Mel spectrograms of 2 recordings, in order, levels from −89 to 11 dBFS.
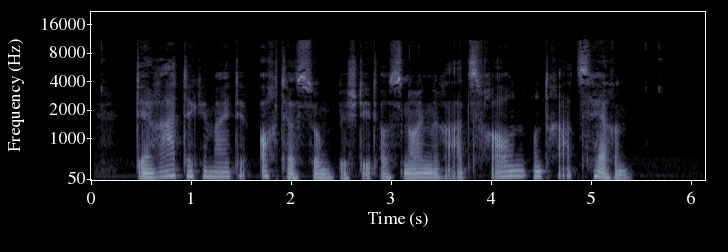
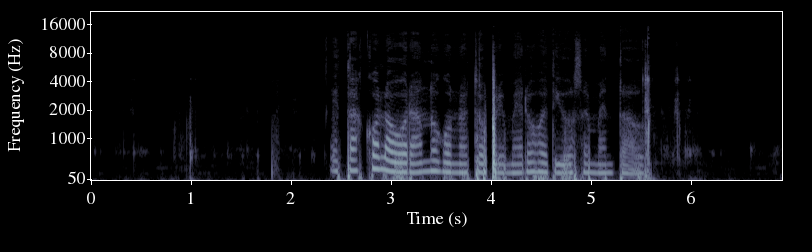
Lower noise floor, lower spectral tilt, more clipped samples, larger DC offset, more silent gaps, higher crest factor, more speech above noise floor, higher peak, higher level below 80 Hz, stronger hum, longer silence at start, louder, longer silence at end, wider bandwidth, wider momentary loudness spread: second, -70 dBFS vs -74 dBFS; second, -5.5 dB/octave vs -7 dB/octave; neither; neither; neither; about the same, 22 dB vs 26 dB; second, 35 dB vs 43 dB; second, -14 dBFS vs -6 dBFS; second, -50 dBFS vs -44 dBFS; neither; second, 0.45 s vs 1 s; second, -36 LUFS vs -32 LUFS; second, 0.75 s vs 1.25 s; second, 11.5 kHz vs 13.5 kHz; second, 6 LU vs 10 LU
